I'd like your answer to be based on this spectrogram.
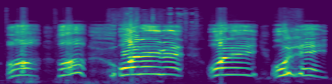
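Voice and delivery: high, loud whoops of joy; victory yells at the screen; ecstatic cheering. Real, not acted. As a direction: shout it out, over the moon. Catches rare Argent, celebrating.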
